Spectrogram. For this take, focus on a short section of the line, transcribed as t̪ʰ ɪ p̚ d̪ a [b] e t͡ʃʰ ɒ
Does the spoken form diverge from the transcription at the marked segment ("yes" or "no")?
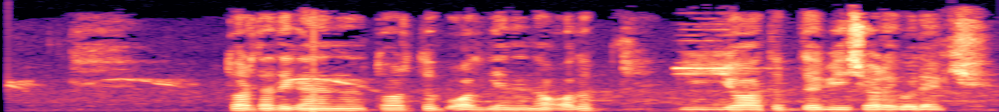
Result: no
